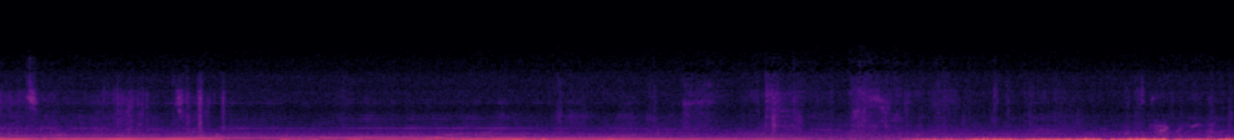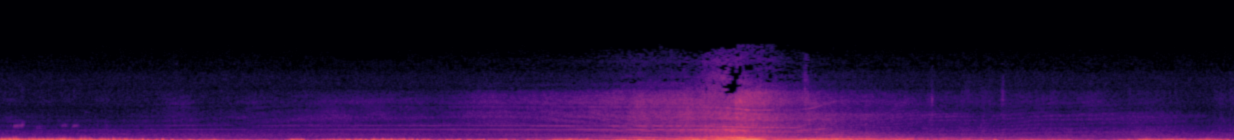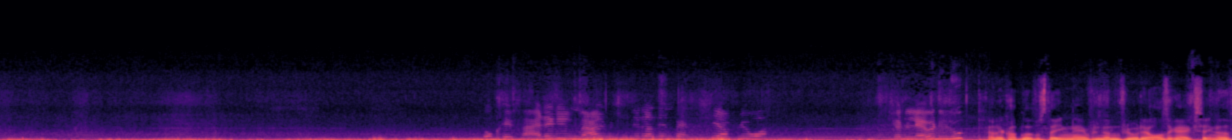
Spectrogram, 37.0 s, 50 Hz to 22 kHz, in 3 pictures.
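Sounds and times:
model plane motor whine: 0:00.0 - 0:37.0
wind buffeting microphone: 0:00.0 - 0:37.0.

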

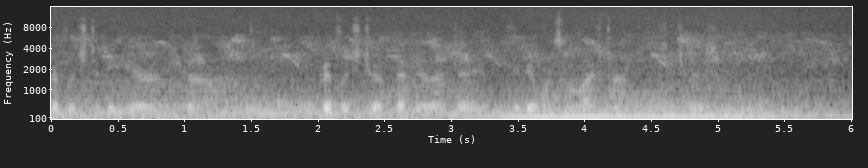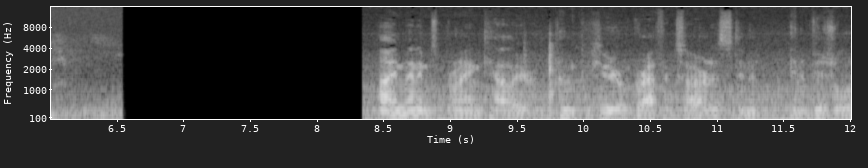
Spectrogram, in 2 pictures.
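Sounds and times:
steady low hum: 0:00.0 - 0:06.4.

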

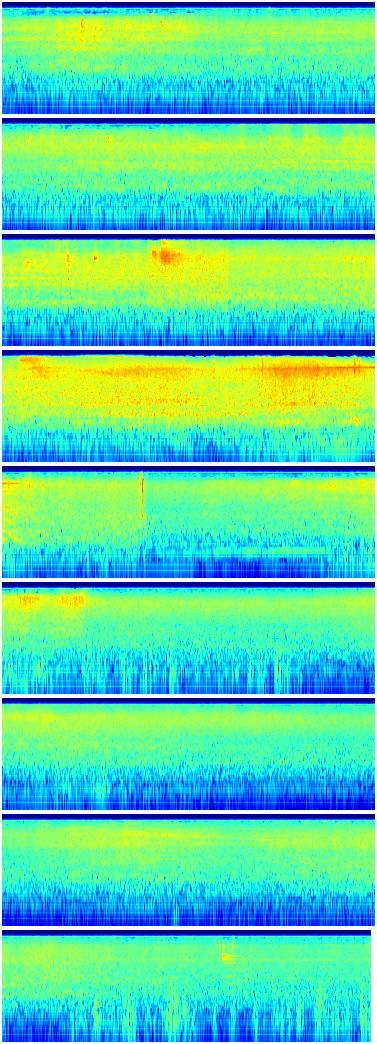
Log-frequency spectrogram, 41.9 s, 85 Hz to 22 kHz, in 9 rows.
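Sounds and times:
distant traffic noise: 0:00.0 - 0:41.9.

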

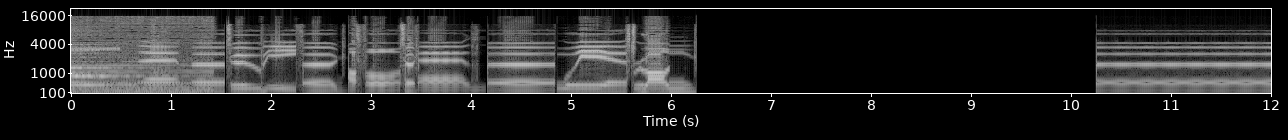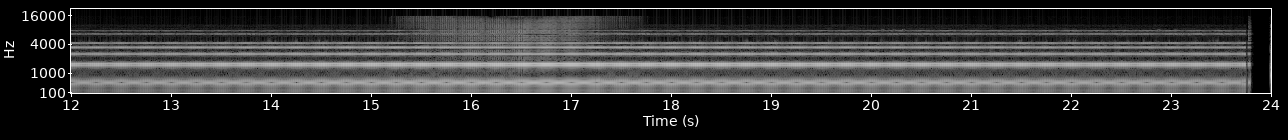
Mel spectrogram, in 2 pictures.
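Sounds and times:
sustained electronic chord: 0:00.0 - 0:02.7, 0:03.4 - 0:04.8, 0:10.3 - 0:23.8.

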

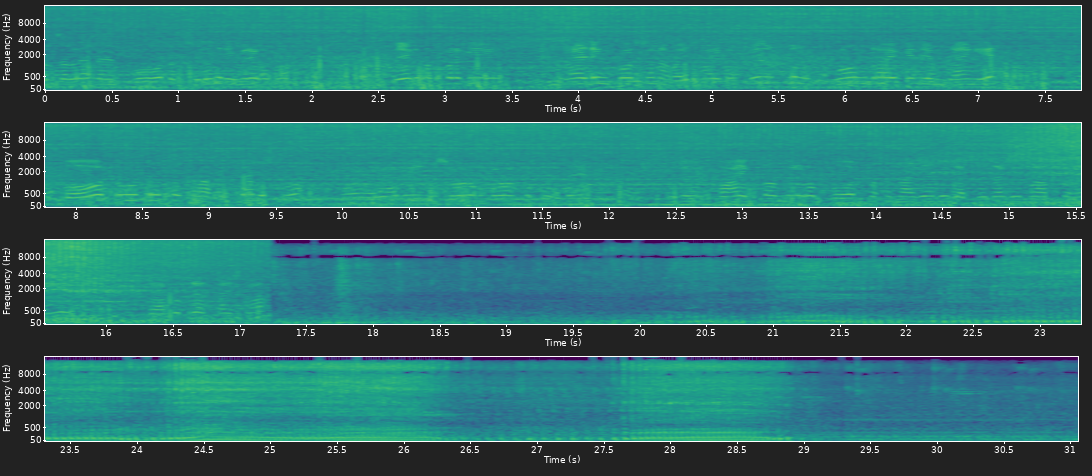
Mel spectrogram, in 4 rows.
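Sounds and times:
motorcycle engine idling and revving: 0:00.0 - 0:17.4, 0:18.4 - 0:31.0.

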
